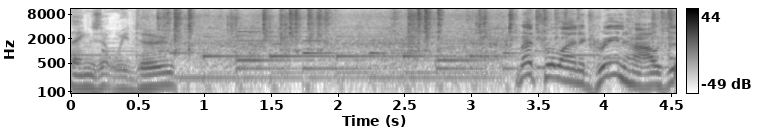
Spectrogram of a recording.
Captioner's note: gentle music; machine whirring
